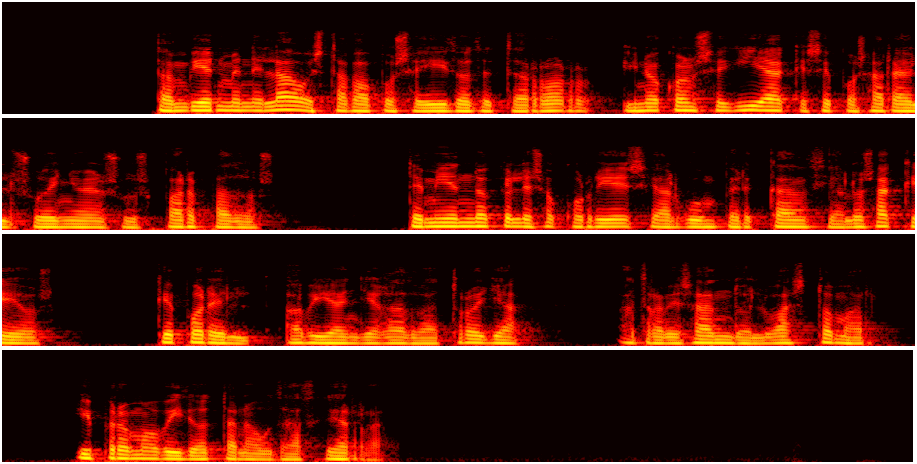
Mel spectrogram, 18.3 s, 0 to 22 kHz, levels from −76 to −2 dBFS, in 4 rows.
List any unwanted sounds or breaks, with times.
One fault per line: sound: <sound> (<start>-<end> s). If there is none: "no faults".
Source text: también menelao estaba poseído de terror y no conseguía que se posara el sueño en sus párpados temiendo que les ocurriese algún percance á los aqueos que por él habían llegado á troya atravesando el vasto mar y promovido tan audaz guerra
no faults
